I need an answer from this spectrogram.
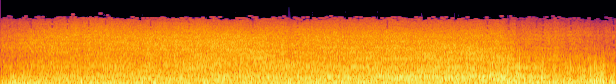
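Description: ICE high-speed train running past on the next track, a steady loud rush of wheels on rails with clickety-clack over the rail joints; the noise falls away just at the end as its end power car goes by.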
